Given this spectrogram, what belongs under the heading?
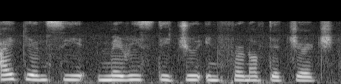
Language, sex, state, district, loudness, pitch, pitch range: English, female, Nagaland, Kohima, -14 LUFS, 205 Hz, 190-210 Hz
